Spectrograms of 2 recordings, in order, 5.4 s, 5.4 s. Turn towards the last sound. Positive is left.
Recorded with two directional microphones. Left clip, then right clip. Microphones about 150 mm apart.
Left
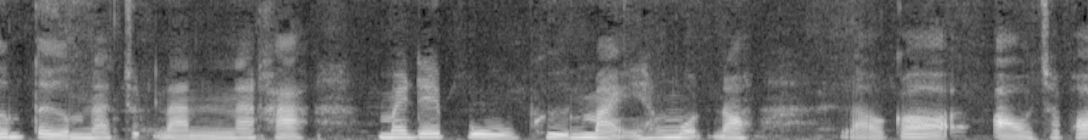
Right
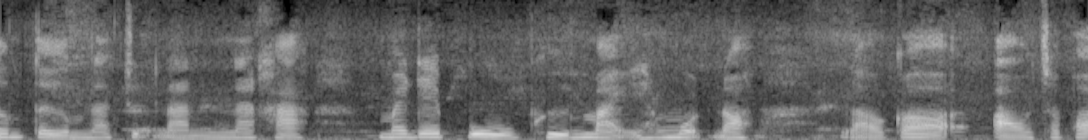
turn(degrees=45)  # may be behind; listen again after turning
